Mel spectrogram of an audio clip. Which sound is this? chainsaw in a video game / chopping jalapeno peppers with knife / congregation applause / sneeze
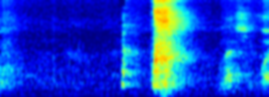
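sneeze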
